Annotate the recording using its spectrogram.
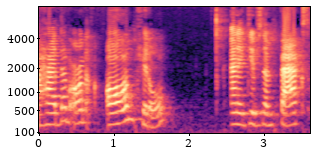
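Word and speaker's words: Kiddle: started their research so i put them on kittle kittle i think i'm pronouncing it correctly k-i-d-d-l-e kittle dot co c-o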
